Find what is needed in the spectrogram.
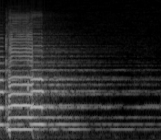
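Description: Old Ford Consul and Zephyr car horns rigged together as a scrap-built horn section, sounding several steady notes at once in one loud blast that stops about two thirds of a second in, then fades away.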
